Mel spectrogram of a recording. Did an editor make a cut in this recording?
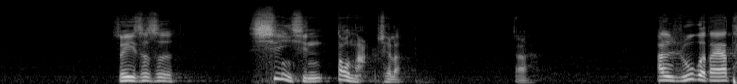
yes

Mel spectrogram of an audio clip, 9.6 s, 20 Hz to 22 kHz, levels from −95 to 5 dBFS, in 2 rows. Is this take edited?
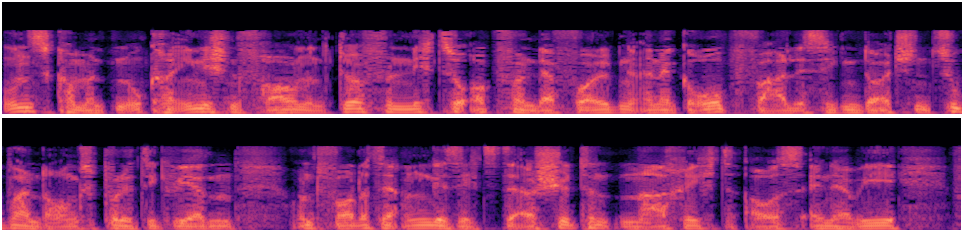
yes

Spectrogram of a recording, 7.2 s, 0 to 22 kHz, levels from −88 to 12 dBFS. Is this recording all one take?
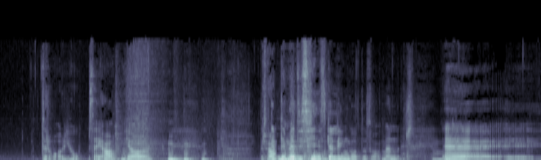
no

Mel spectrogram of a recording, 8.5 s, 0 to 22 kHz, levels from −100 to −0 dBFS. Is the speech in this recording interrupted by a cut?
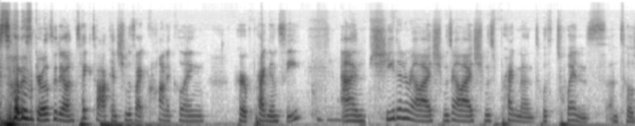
yes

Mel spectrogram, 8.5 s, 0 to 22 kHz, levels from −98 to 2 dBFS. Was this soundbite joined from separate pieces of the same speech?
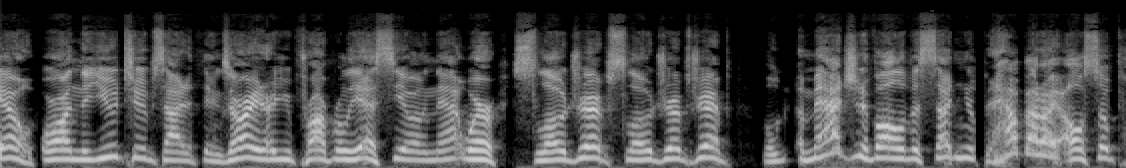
yes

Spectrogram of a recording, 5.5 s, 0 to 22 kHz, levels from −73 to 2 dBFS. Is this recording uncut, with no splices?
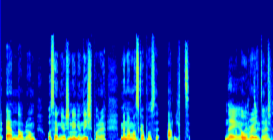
yes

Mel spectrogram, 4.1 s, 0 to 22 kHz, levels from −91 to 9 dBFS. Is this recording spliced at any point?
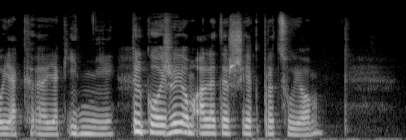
yes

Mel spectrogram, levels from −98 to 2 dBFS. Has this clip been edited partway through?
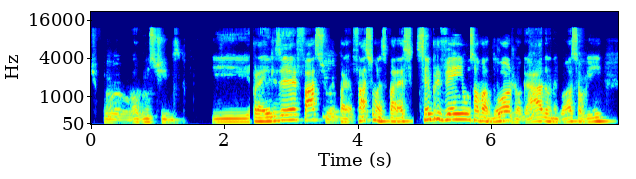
yes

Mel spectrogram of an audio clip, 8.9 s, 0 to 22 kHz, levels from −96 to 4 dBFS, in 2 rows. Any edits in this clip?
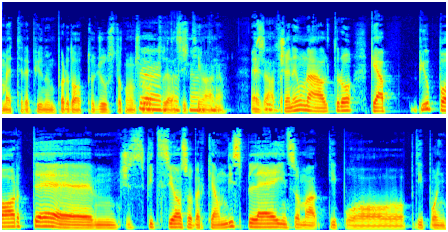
yes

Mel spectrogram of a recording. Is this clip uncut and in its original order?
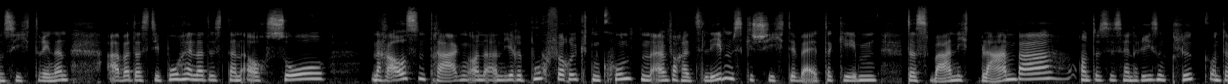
no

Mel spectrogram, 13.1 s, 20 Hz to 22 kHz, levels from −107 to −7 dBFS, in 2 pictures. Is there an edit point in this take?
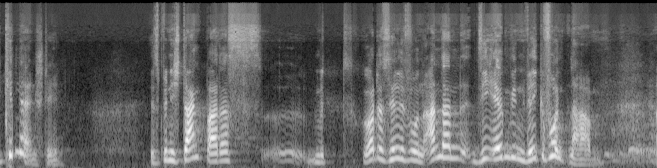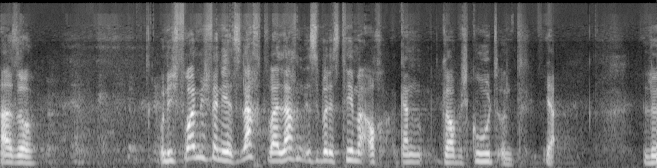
yes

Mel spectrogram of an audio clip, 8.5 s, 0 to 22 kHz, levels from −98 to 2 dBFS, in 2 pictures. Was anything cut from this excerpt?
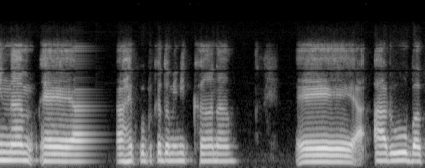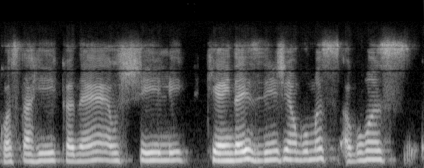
yes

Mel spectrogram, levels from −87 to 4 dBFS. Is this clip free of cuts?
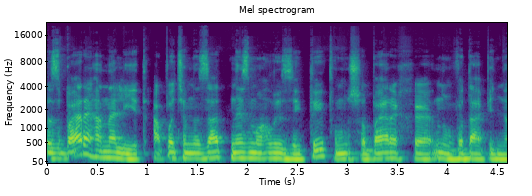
yes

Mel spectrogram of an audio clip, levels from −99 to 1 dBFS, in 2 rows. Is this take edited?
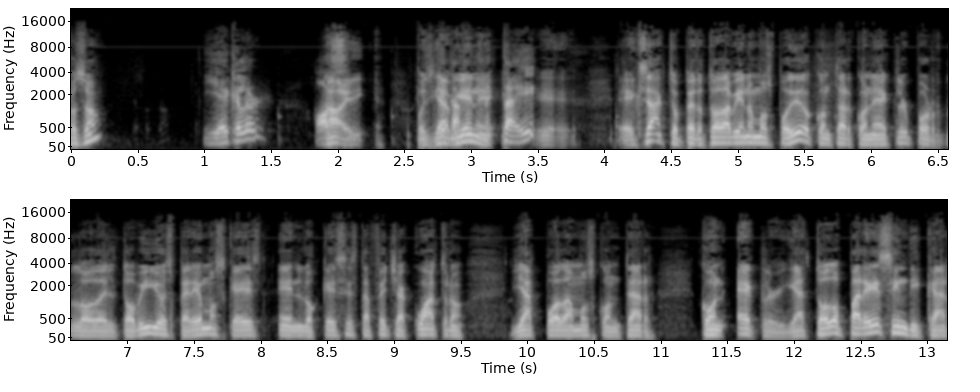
no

